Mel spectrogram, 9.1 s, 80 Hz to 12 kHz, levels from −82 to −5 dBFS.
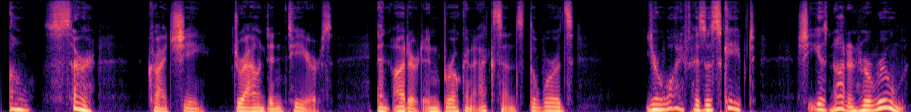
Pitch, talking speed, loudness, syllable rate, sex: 125 Hz, 150 wpm, -20 LUFS, 4.7 syllables/s, male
